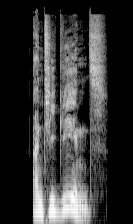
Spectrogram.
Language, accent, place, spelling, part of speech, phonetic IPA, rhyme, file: German, Germany, Berlin, Antigens, noun, [ˌantiˈɡeːns], -eːns, De-Antigens.ogg
- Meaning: genitive singular of Antigen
